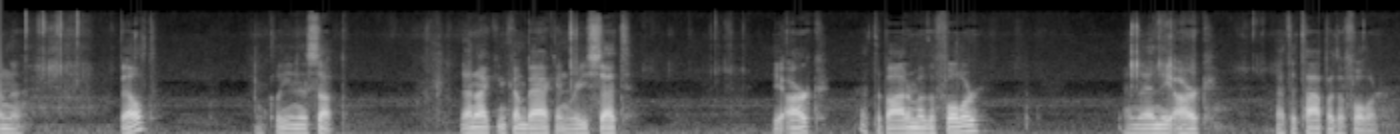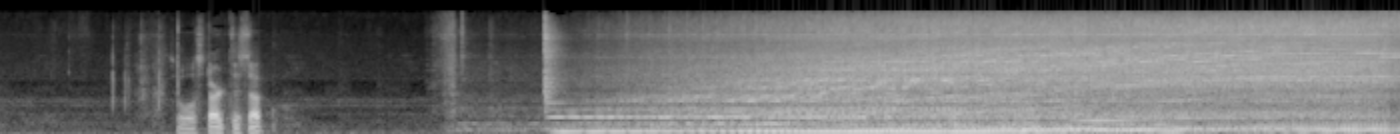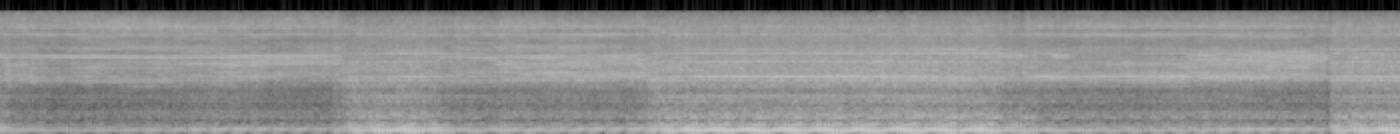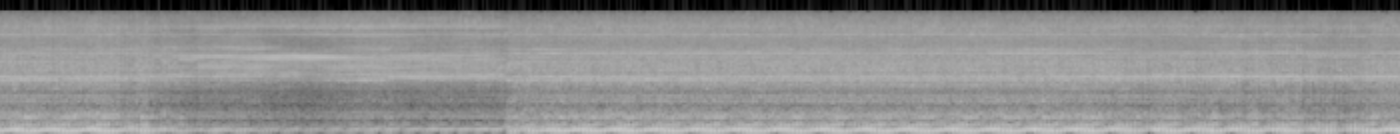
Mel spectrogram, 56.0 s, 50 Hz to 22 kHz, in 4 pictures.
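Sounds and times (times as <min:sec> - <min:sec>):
belt grinder running: 0:19.5 - 0:56.0
steel grinding against sanding belt: 0:20.8 - 0:56.0.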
